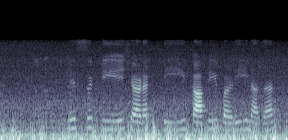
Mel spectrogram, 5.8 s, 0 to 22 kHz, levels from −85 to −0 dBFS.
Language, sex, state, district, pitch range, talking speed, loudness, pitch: Hindi, female, Punjab, Fazilka, 85-95 Hz, 60 wpm, -21 LUFS, 90 Hz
